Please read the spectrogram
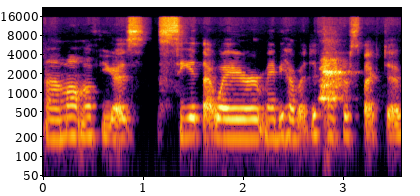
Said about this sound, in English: Also, that's my dog. Sorry if you heard a bark.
